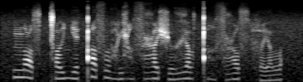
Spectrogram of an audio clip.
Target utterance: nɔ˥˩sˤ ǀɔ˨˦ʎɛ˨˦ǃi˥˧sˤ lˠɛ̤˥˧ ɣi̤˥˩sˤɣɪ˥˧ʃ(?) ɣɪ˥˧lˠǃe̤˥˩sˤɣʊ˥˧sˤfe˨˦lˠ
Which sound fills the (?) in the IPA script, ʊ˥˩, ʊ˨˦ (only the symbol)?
ʊ˨˦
